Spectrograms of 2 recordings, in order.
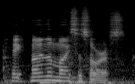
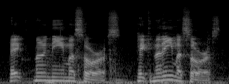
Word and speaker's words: Pycnonemosaurus: Hang on, I pronounce this. Pycnomosasaurus. Nope. Pycnonemosaurus.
